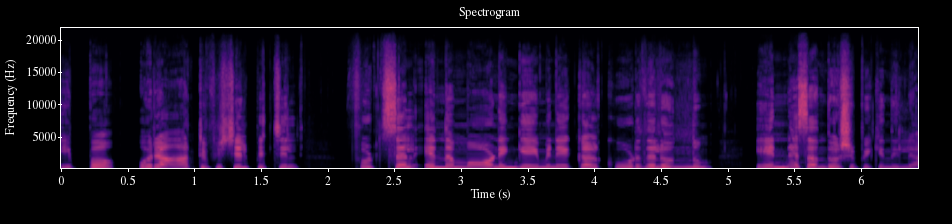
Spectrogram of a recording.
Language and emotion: Malayalam, happy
